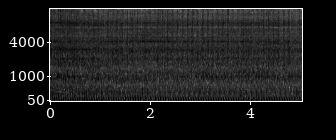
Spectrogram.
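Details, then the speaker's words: 1987 Craftsman tiller that sat 20+ years, first cold start on choke after restoration. The single chugs unevenly at a fast idle, skipping beats (eight-stroking). Cold and a little rich; owner is 99% sure the carburetor jet is too big. "It's currently an 8-stroke because it's cold and it's a little rich, because I'm 99% sure the jet inside the carb is just too big."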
